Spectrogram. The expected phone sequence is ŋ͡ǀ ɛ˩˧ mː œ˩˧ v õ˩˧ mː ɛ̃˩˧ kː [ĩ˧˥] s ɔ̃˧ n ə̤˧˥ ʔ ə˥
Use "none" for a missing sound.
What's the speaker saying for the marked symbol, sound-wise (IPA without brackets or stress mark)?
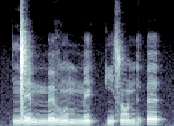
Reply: ĩ˩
